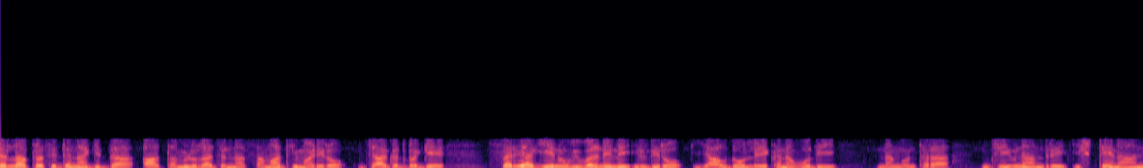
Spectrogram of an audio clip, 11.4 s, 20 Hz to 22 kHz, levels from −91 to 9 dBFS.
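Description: From start to finish the speech carries GSM full-rate codec damage, plainly audible as a buzzy, gravelly roughness, consistent with the 13 kbps full-rate mode. The codec rebuilds the voice from a vocal-tract model driven by sparse, regular pulses, so fine excitation detail is lost. The band runs roughly 150 Hz to 3.6 kHz. On a spectrogram, energy stops flat near 3.8 kHz, and the harmonics look smeared and grainy rather than cleanly striped.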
